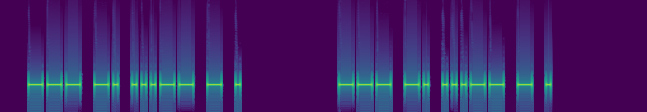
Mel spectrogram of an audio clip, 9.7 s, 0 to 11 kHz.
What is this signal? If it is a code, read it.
Morse code, heard as a keyed tone, about 17 wpm, 700 Hz. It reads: ON3TE ON3TE
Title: DXCC-100 Call Signs - 5 Characters - Repeated 2x - 17wpm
